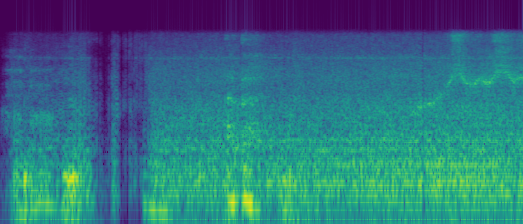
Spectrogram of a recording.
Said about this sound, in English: Is that the air or, like, an ocean? I think that's my AC. I think that's the AC.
